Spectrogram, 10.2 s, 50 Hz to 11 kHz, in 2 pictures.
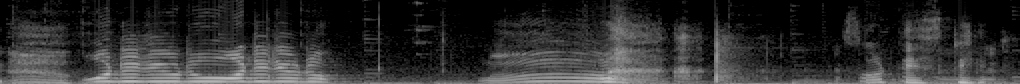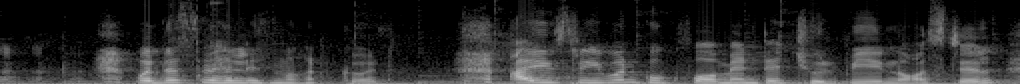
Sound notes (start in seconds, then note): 7.1 laughs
